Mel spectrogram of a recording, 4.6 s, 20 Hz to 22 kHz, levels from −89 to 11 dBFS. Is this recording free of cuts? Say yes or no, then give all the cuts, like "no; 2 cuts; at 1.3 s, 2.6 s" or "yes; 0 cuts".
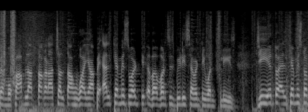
yes; 0 cuts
